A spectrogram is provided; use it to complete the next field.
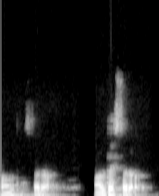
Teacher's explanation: জিহ্বাটা মানে তোমার জিহ্বাটা কাঁপতেছে, তোমার কন্ট্রোনালটা কাঁপতেছে, এই জন্য এটাকে আমরা বলবো হচ্ছে কম্পনজাত ধ্বনি।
